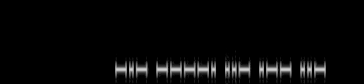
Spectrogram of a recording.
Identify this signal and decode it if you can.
Morse code, heard as a keyed tone, about 36 wpm, 700 Hz. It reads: K9UWU
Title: USA Call Signs - 5 Characters - 2x Character Spacing - 35wpm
